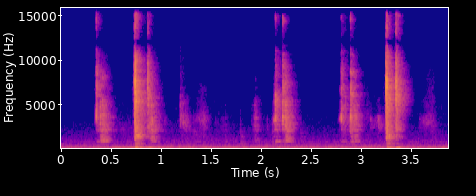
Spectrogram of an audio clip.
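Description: Keys clack on a computer keyboard in a few separate bursts, with the space bar pressed among them, close and fairly crisp against a quiet room.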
